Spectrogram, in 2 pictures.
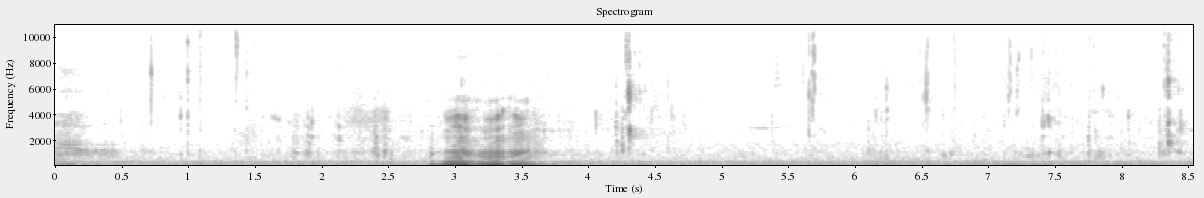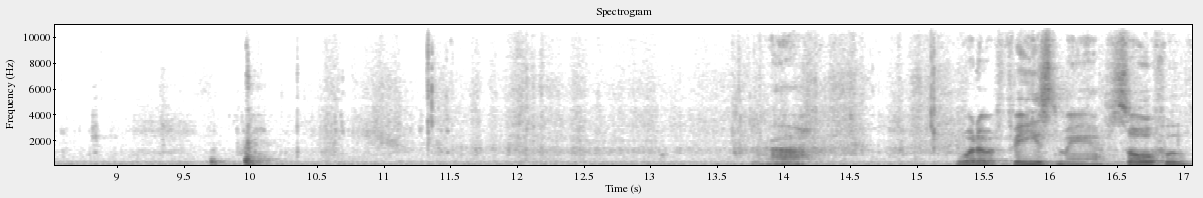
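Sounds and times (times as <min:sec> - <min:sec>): person biting and chewing food: 0:00.6 - 0:02.9, 0:04.0 - 0:04.8, 0:05.5 - 0:11.8.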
